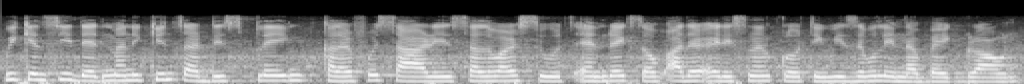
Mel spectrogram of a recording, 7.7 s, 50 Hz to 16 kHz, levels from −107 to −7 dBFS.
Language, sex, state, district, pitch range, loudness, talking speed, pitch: English, female, Arunachal Pradesh, Papum Pare, 195-215 Hz, -14 LUFS, 165 wpm, 205 Hz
